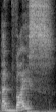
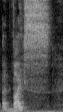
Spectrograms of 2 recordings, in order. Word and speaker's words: advice: a different pronunciation uh advice right advice it's more of a soft c sound advise is more of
